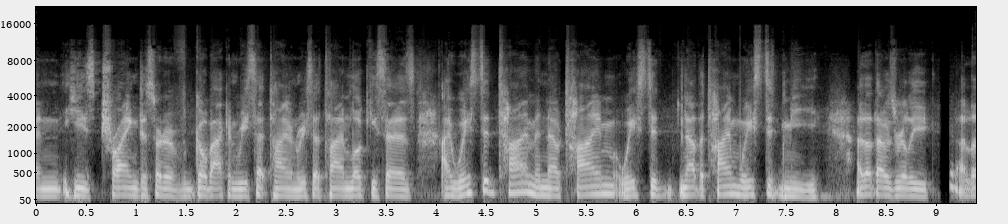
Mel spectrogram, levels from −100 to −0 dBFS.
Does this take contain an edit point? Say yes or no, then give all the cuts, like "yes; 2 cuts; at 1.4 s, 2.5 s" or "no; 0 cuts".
no; 0 cuts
